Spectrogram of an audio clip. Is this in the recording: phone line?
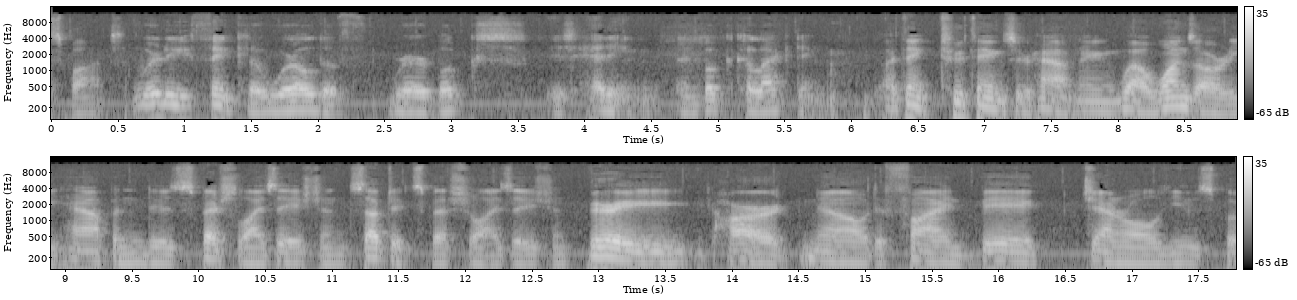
no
